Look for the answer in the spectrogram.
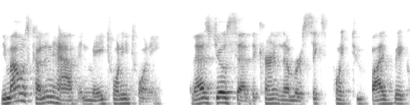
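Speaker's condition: No condition

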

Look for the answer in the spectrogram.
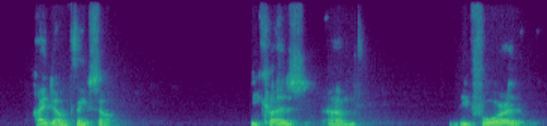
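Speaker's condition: Aphasia after stroke; long silences

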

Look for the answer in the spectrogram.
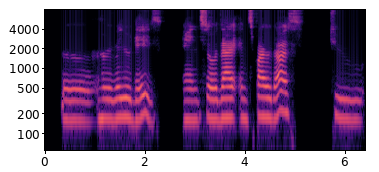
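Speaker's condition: Spinal muscular atrophy type 2

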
